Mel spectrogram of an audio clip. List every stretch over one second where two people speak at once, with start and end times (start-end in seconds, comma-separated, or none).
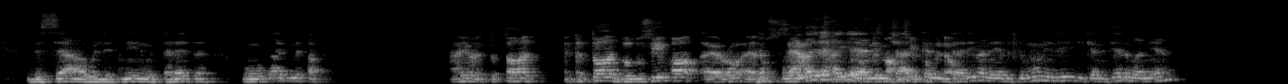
7.8-9.6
